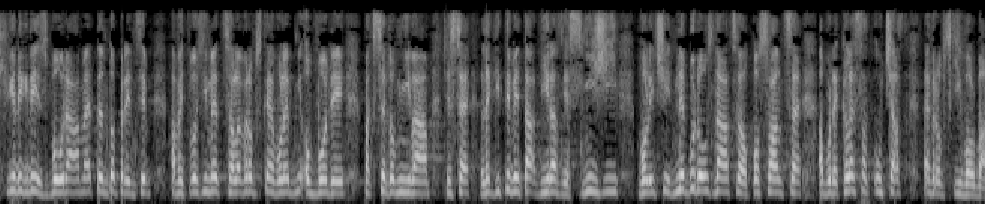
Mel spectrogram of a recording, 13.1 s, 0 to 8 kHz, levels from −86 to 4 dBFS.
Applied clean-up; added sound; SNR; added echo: none; none; none; none.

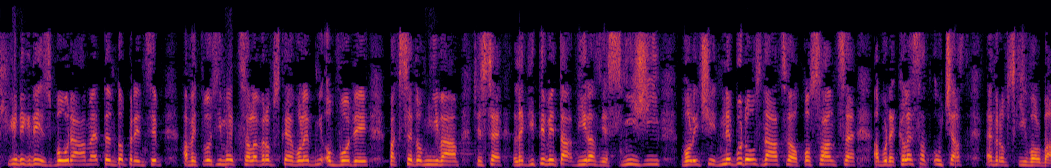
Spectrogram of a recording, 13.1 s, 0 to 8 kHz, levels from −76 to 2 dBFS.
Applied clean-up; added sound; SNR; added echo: neural separator model SepFormer DNS4.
